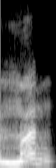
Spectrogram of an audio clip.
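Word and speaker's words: من: Bacanya man fi, man fil ghurfah gitu, nggak boleh min fil ghurfah.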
